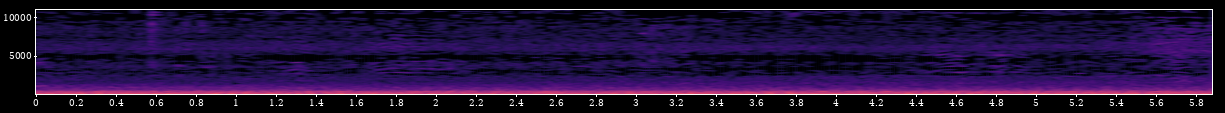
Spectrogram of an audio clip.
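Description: Steady cabin noise of an airliner in flight: a loud, even, low rushing of engines and airflow.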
